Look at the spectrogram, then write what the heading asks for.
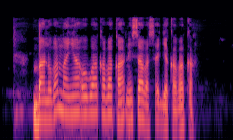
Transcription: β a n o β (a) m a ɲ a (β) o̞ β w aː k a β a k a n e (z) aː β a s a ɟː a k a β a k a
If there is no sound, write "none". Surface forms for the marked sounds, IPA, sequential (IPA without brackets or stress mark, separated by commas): a, none, s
